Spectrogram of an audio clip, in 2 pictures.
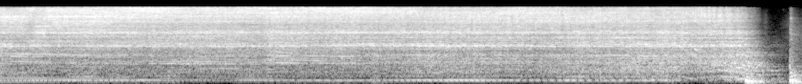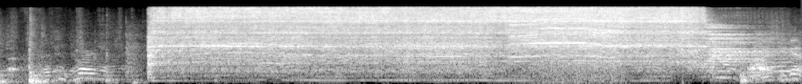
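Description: Handheld circular saw cutting through old wooden floorboards, loud, with a steady motor whine. It runs for about seven seconds, stops for a couple of seconds, then cuts again for about five seconds before shutting off near the end.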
